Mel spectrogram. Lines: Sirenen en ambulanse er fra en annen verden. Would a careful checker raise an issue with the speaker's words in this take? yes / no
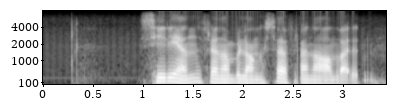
yes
